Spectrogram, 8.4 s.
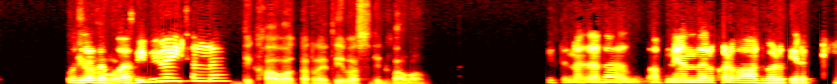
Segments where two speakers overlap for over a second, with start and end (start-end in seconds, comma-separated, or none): none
